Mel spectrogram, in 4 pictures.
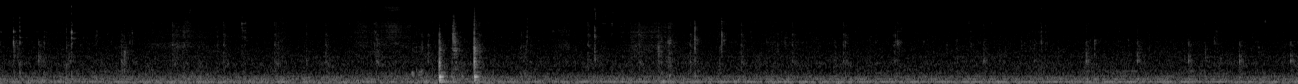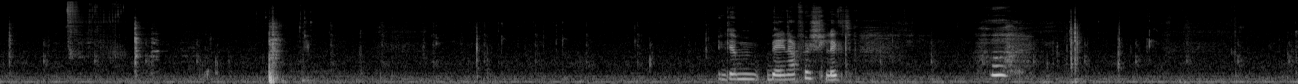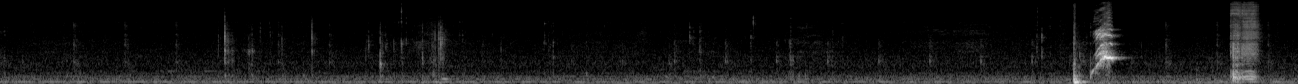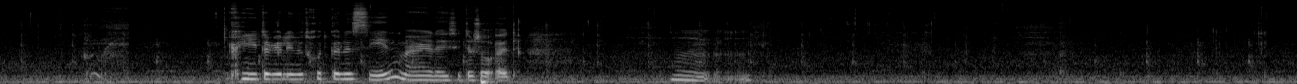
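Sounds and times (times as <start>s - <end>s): quiet chewing: 16.0s - 20.2s, 23.4s - 36.6s, 44.3s - 51.8s.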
